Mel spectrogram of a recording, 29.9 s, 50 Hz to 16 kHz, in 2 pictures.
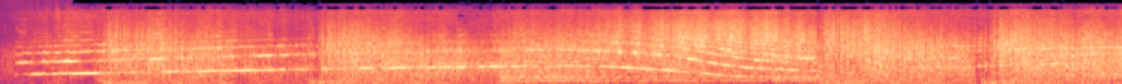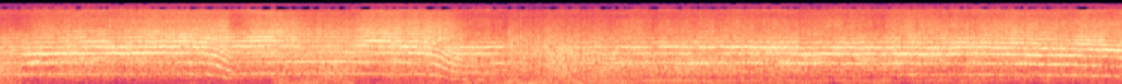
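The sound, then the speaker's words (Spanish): During an air raid on Madrid on the night of 30 October 1936, several air-raid sirens wail at once, their tones sliding up and down and overlapping, loud and continuous over a low droning rumble of countless bomber planes dropping bombs; no one speaks. “Un sinfín de aviones dejaban caer sus bombas sobre Madrid.”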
